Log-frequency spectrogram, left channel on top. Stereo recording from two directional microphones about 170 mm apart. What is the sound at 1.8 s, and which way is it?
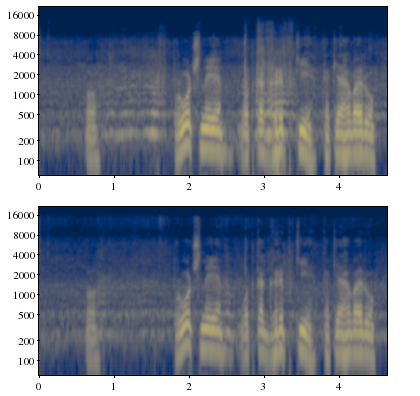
Bee, 25° left (ahead or behind).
